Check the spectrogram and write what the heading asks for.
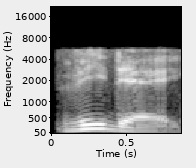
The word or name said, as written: V-day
